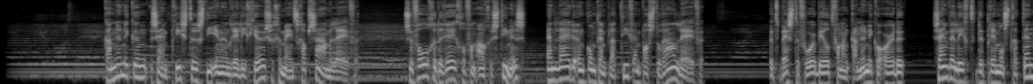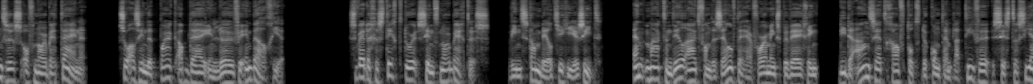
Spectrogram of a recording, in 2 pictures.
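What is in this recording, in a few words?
Dutch, male, narration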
